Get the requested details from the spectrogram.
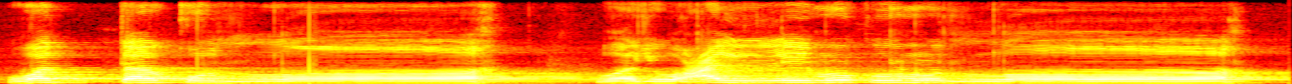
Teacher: اللہ کا لام کو پر پڑھیں گے کیونکہ اللہ کا لام سے پہلے پیش ہے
